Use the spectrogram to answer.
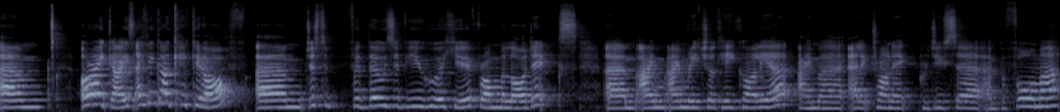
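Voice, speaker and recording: Audible room echo colors a woman's high-pitched voice in a Welsh accent. Her pace is moderate and her pitch variation ordinary. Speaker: electronic music producer and performer. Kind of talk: live stream workshop. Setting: live stream. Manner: animated.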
